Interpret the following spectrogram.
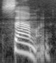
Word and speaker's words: salmon: but you skipped Simon no l salmon Laura can you please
